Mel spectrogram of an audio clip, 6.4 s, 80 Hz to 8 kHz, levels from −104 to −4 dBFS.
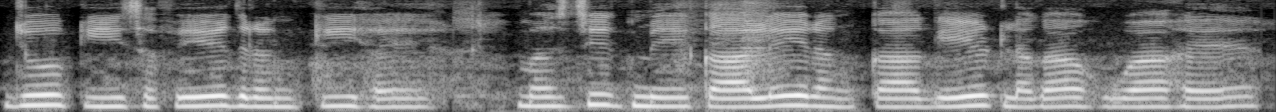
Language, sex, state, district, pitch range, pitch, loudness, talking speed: Hindi, female, Uttar Pradesh, Lucknow, 220-240 Hz, 230 Hz, -16 LUFS, 140 wpm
